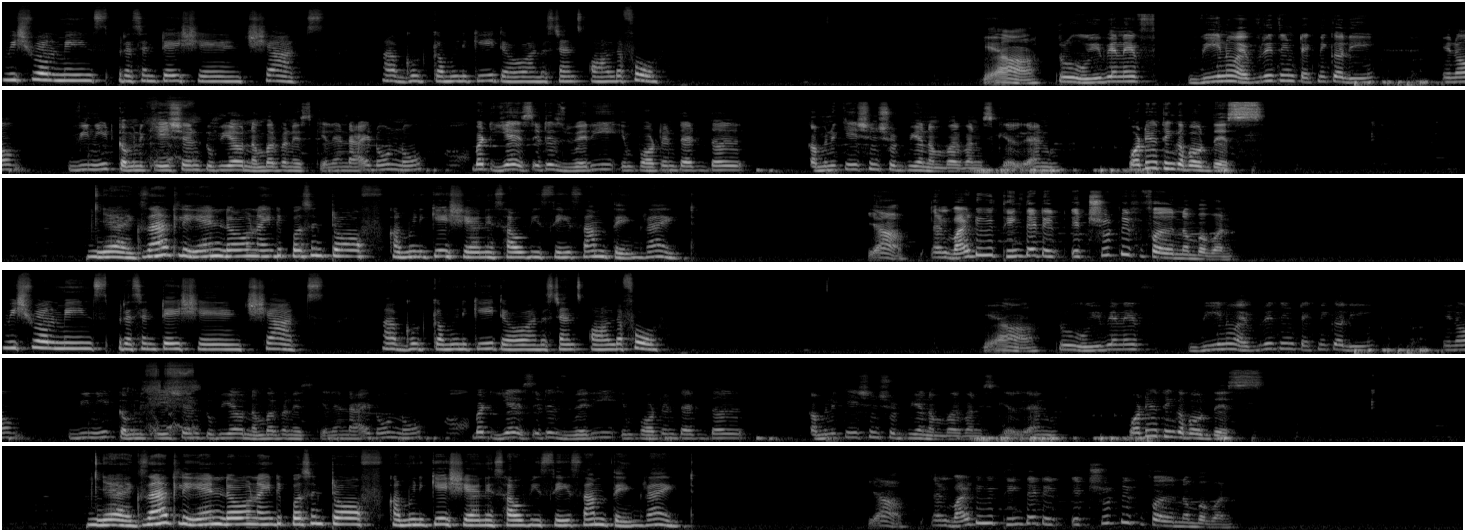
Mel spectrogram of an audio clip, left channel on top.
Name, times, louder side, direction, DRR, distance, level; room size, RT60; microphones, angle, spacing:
voice 1, 0.0-2.9 3.8-6.6 13.8-14.3 19.1-19.3 24.3-25.3 25.5-25.9 26.8-26.9 30.1-36.2, right 2 dB, 20° right, 0.6 m, -28 dB
voice 2, 9.8-11.5 11.9-13.7 14.4-14.9 15.3-18.9 19.3-22.0 22.7-25.3 25.9-27.2 37.9-41.6, left 7 dB, 65° left, 0.4 m, -33 dB
6.1 x 3.4 x 5.2 m
head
